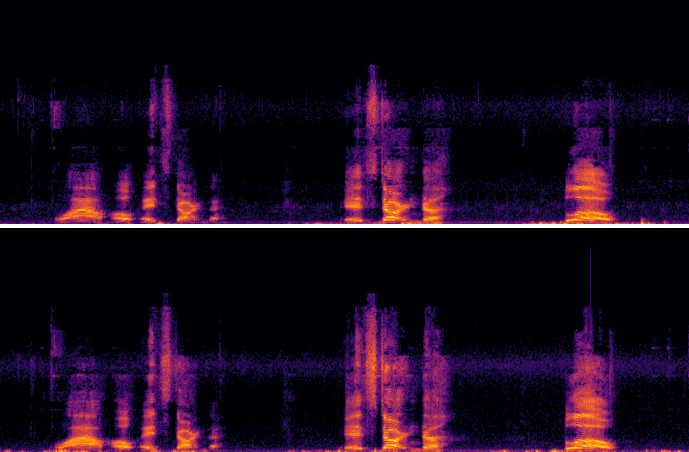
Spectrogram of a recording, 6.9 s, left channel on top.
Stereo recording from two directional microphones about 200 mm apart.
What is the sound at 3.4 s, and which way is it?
Speech, 15° right (ahead or behind).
